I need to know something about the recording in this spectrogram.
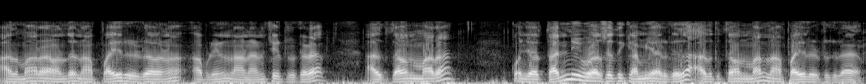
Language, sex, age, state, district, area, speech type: Tamil, male, 60+, Tamil Nadu, Namakkal, rural, spontaneous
